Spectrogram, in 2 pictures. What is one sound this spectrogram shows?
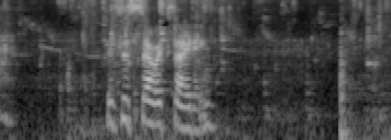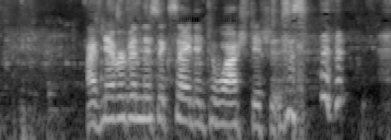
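A sponge scrubs a metal pot.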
